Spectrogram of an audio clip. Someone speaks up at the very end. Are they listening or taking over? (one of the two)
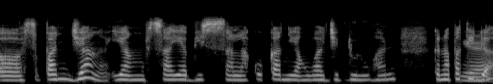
listening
